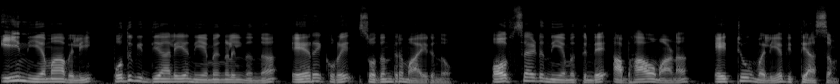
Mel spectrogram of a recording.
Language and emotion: Malayalam, neutral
